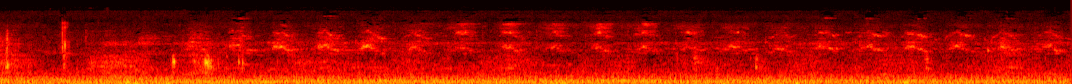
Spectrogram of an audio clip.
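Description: Steady low outdoor rush of wind and water at the shoreline. From about two seconds in, a faint, evenly repeated series of short chirping notes comes at about three a second, like a bird calling.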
